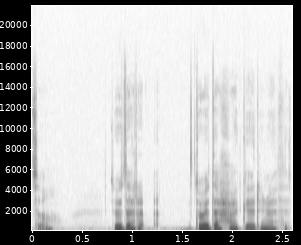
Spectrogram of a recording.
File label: "hagr", Welsh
